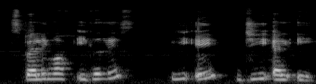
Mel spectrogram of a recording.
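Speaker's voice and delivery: ordinary delivery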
